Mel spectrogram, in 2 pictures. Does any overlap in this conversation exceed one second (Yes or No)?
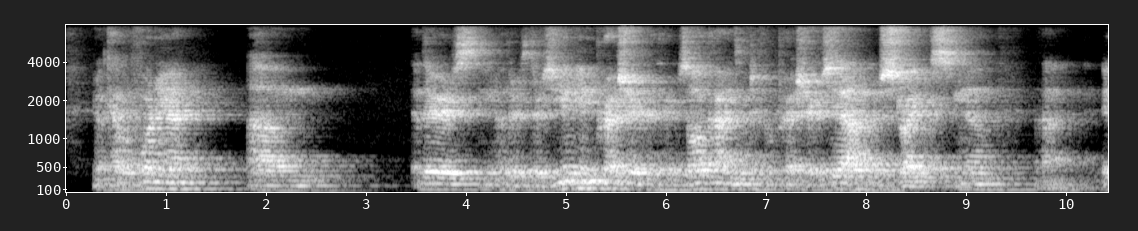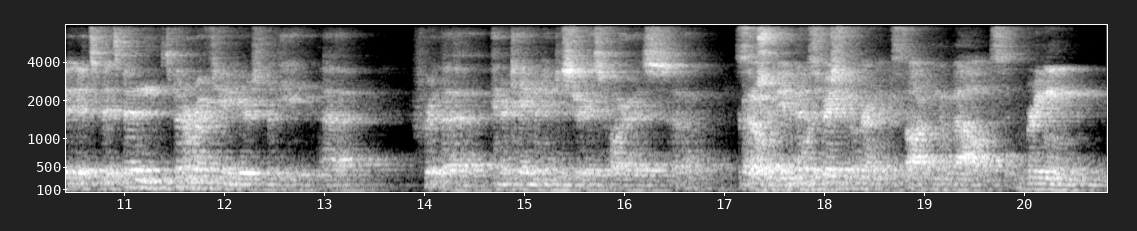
Yes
